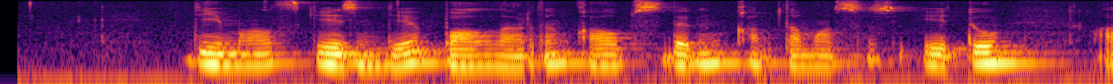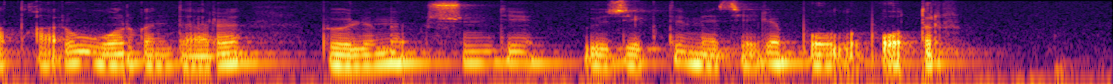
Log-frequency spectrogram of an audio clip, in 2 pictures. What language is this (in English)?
Kazakh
